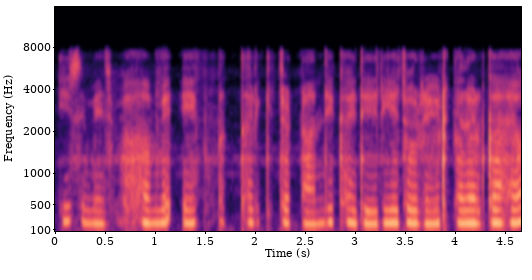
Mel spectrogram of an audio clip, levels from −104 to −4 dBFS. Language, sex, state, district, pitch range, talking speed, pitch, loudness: Hindi, female, Bihar, Katihar, 200-210 Hz, 195 wpm, 205 Hz, -27 LUFS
